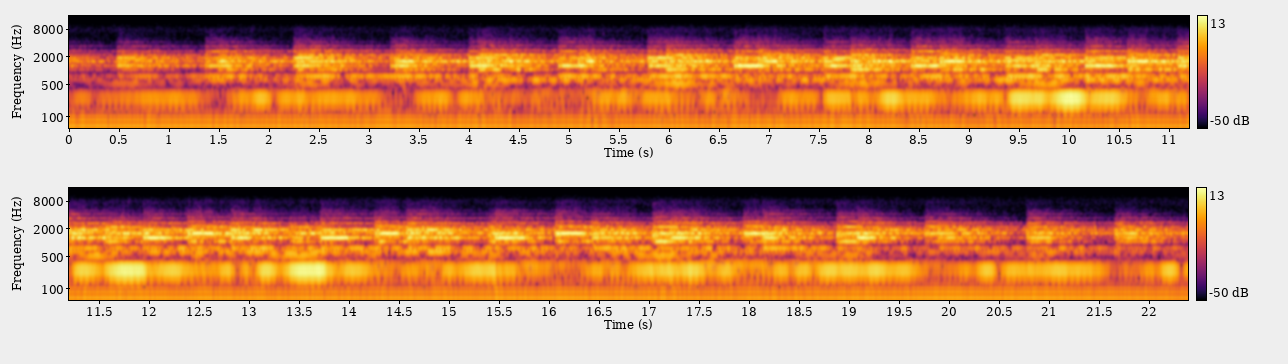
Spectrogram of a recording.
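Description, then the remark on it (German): The bells of the chapel in Volkholz, Wittgenstein, Germany, ring steadily and continuously, their strikes overlapping into a rich, sustained peal with a resonant low hum beneath. The ringing is loud, with no voices present. “schließen wir mit den Glocken der Kapelle Volkholz den Reigen unserer Wittgensteiner Glocken ab.”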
